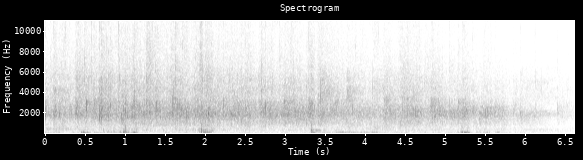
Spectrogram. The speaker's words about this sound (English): Right? Amen? Get a little hand clap.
